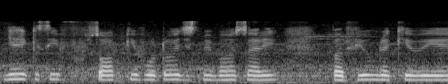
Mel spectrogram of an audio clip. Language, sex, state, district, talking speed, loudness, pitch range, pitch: Hindi, female, Uttar Pradesh, Lalitpur, 175 wpm, -17 LUFS, 205-225 Hz, 215 Hz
